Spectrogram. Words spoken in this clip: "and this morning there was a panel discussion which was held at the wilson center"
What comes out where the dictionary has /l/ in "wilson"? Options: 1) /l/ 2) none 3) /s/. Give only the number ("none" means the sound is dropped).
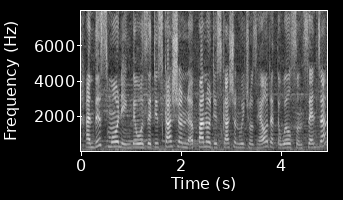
1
